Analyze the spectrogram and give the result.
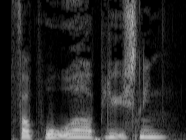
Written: forbrugeroplysning

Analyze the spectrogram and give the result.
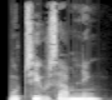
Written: motivsamling

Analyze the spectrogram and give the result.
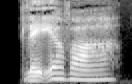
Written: lagervare

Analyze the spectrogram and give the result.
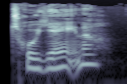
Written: trojaner

